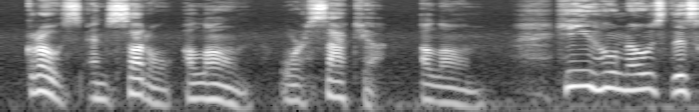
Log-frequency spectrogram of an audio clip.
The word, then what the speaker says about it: Satya: Those gods meditate upon Satya alone. This name, Satya, consists of 3 syllables. Sacrifice is the first syllable, T is another syllable, and Ya is the 3rd syllable.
